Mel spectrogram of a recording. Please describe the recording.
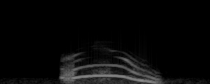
Sound of a banging meow.
Distress, Loud, noise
